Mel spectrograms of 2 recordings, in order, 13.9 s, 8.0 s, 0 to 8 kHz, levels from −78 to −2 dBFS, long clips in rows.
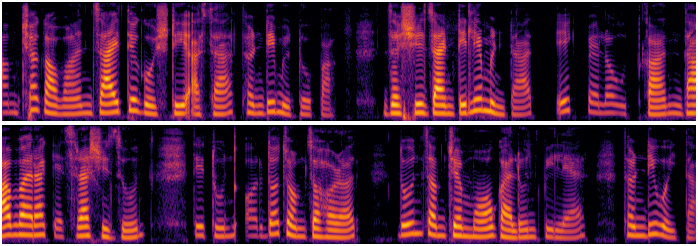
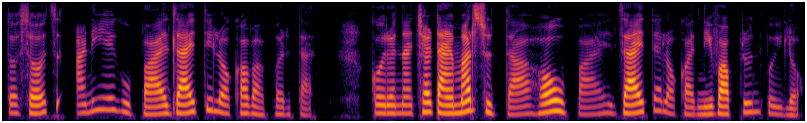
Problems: background sounds at intervals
